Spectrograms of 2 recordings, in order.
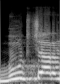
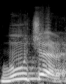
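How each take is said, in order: First: বুটচার with a separate t before ch; wrong pronunciation. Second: বুচার with the t silent; correct pronunciation. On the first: Teacher showing what not to say, বুটচার with sounded t. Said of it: "নয়". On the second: Teacher correcting butcher for students, বুচার with silent t. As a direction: say বুচার, vowel straight into ch. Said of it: "টি উচ্চারণই হচ্ছে না". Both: Shown as a demonstration.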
